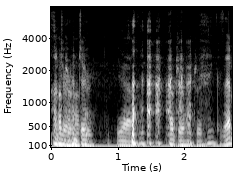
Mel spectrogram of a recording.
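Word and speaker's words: Hunter × Hunter: anime lovers will uh it's not Hunter x Hunter the x is silent I was been previously corrected on this so it's just Hunter Hunter yeah Hunter Hunter cuz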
